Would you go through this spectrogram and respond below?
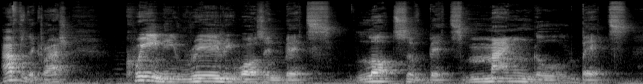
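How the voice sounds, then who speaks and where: A man reading a children's story aloud in an animated, deliberate way with dramatic emphasis. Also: medium pitch. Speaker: teacher reading stories to children. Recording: echoey room.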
